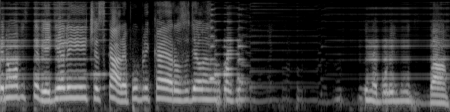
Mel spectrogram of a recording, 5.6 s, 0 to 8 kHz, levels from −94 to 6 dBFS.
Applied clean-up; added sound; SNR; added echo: neural mask model RNNoise.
